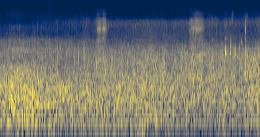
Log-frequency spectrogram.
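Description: Shallow sea water lapping and sloshing close to the microphone, a steady even wash of small waves.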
